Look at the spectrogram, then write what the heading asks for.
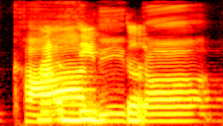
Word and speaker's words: खादित: खादित। खादित नहीं तो आधा नहीं है, तो कैसे है? संपूर्ण। तो का उच्चारण संपूर्ण करना, यानी खादित।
